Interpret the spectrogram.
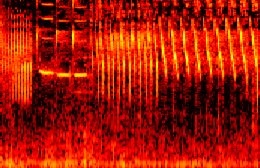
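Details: Canary singing long and emotionally, a training lure for young birds: short trilled bursts and steady whistled tones lead into a run of repeated clipped notes, then a series of descending swooping whistles.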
